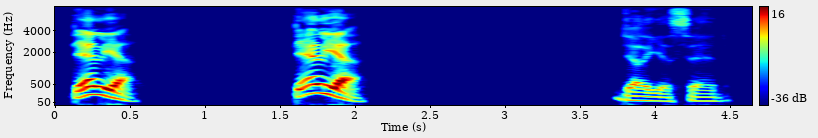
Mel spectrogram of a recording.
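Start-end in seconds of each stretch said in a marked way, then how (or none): 0.1-2.1 loud, high call across the house. A narrator's reading. Madam calls the cook from the house, loud and high. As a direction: shout her name toward the kitchen.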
